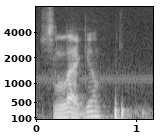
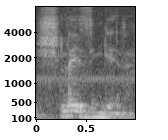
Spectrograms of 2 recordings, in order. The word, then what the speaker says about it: Schlesinger: E também conosco o rabino Michel Schleger. Pronunciei corretamente, rabino? Schlesinger. Então não pronunciei corretamente.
